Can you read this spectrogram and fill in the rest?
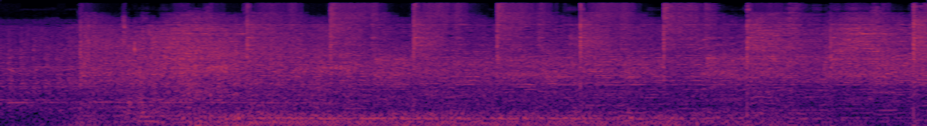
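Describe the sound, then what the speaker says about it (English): NASCAR stock car engines start up at Daytona before the Can-Am Duel race, merging into a loud, steady, broadband roar that holds for several seconds. "Drivers, start your engine."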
